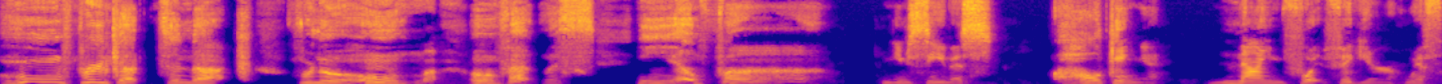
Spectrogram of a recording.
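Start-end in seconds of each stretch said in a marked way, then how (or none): 0.0-8.1 slow, drawn-out, deliberate, high-pitched proclaiming tone. Game master voicing a figure seated on a throne, booming out. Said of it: "And he booms out".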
